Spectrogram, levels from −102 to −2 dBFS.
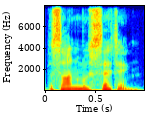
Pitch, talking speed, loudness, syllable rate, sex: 95 Hz, 240 wpm, -18 LUFS, 5.3 syllables/s, male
